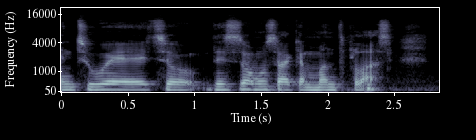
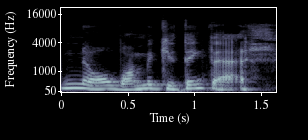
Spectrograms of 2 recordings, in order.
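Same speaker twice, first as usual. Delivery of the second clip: mock giggly chuckling through the words; 4 semitones higher than usual. Retelling answering the ambulance worker's drug question: imitating own laughing reply. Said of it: "Laughing like a crackhead".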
